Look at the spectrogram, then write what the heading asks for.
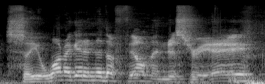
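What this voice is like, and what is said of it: Brooklyn accent impression. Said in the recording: “he's from Brooklyn, so he's got this like, I don't know what that accent is, but it's like, you know.”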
